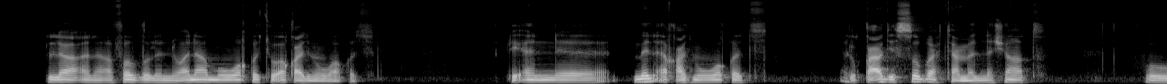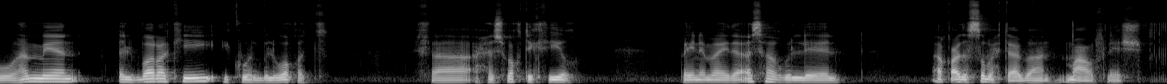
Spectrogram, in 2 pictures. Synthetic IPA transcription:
laʔanaʔɑfɑðˤːɨlʔənːuʔanaːmːunwɑqt̪wʔɑ̰qʕad̪mɪnwɑqt̪ | ləʔanː | mənʔɑ̰qʕad̪mɪnwɑqt̪ | ʔəlqɑʕd̪isˤːɑbħt̪ʰaʕmalnaʃɑːt̪ˤ | whamːijːan | əlbɑɾˤɑkʰijakʰuːnbəlwaqt̪ | faʔa̰ħɪsːwaqt̪ikθiːɣ | b̥eːnamaʔəðaʔashɑɣbəlːeːl | ʔɑqʕad̪ɨsˤːʊbħt̪aʕbaːnmaʕɣuflḛːʃ

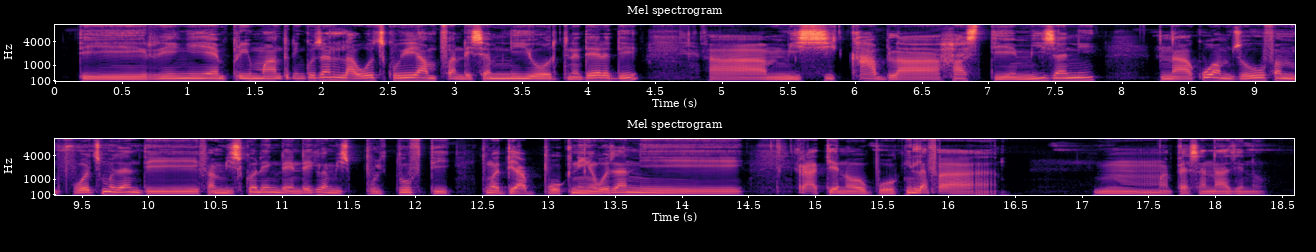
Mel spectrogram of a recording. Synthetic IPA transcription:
d̪̥ereɲiemprimant̪reŋikozanilaot͡si̥kʲweamifaɳɖ͡ʐesaminioɾud̪inant̪eɾəd̪eamisikʰabləhasi̥d̪̥eemizani | nakuamizofamivot͡simozanid̪efamisi̥konɖ͡ʐeŋinɖ͡ʐeɳɖ͡ʐekʲfamisi̥bult̪ufud̪̥et̪uŋɡəd̪eabokineŋavozani | rʔa̰t̪ianoabo̰kinilafə̰ | ma̰mpjasanazanow

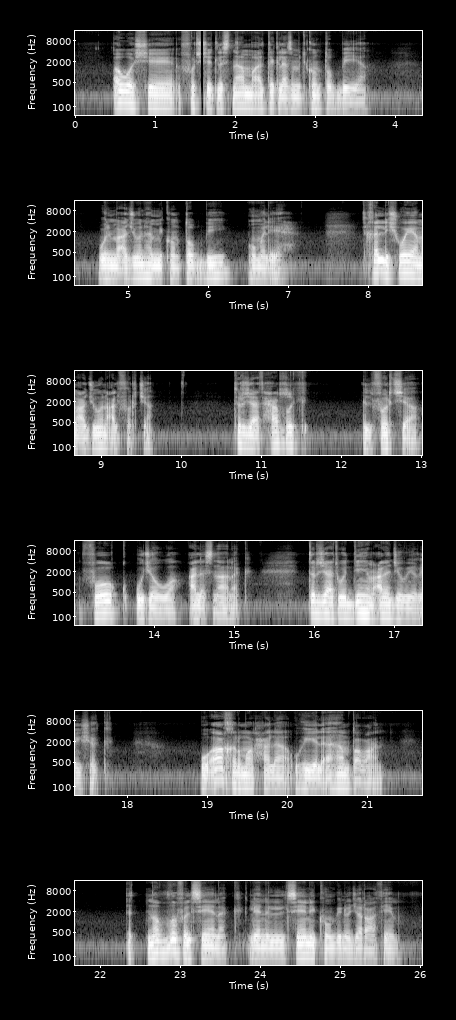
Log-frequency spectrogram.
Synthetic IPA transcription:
ʔawːalʃeːfɑɾˤt͡ʃalasnaːmma̰ʔa̰lt̪aklaːzɪmt̪kuːnt̪ˤɨbːɪjːa | wɪlma̰ʕd͡ʒuːnɦamːjakuːnt̪ˤɨbːi | wmalḛːħ | t̪xalːiʃwajːama̰ʕd͡ʒuːnʕa̰fɑɾˤt͡ʃa̰ | t̪ɪɾd͡ʒaʕt̪ħɑrˤːɪk | ɪlfɑɾˤt͡ʃa̰ | foːqwd͡ʒawːaʕa̰lasna̰ːnʔa̰k | t̪ɪɾd͡ʒaʕt̪wad̪ːiːhʊmʕa̰lad͡ʒawiːɣiːʃa̰k | wʔaːxəɾmɑɾˤħala̰wɦɪjːalʔa̰ɦamːt̪ˤɑbʕɑ̰n | t̪nɑðˤːɨfɪlseːnaklʔeːnːɪlseːnjakʰuːmbiːnud͡ʒɑɾˤɑːθiːm

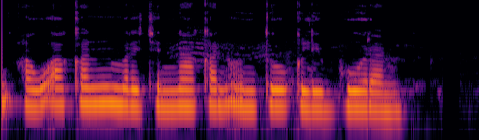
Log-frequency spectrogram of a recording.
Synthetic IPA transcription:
nauʔakanmərd͡ʒənakanṵnt̪ʊkːəlibuɾan

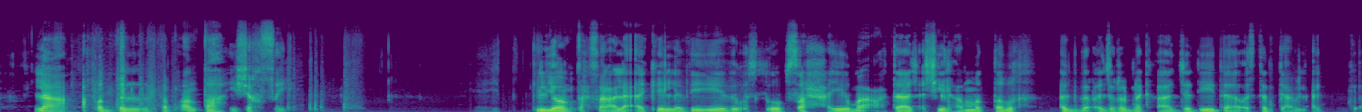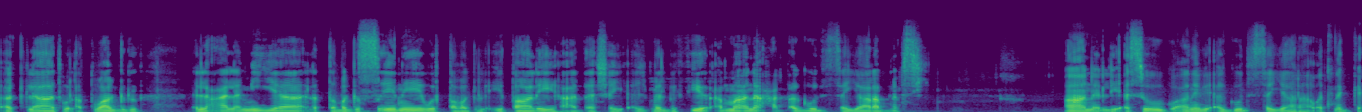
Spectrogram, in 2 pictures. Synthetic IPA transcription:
laʔɑfɑðˤːɨlt̪ˤɑbʕɑnt̪ˤɑːhiʃɑxsˤḭ | kɪlːjoːmt̪ɪħsˤʊ̰lʕa̰la̰ʔa̰kalːaðiːðwʔʊ̰sluːbsˤɨħːiwma̰ʔa̰ħt̪aːd͡ʒʔaʃiːlɦamːɨt̪ˤːɑbɣ | ʔaɡd̪ɑɾˤʔad͡ʒɾɪbnakhaːt̪̚d͡ʒɪd̪iːd̪awʔa̰st̪amt̪ɪʕbɪlʔa | ʔa̰klaːt̪wɪlʔɑt̪ˤwɑːɡ | ɪlʕa̰ːlamɪjːalɨt̪ˤːɑbɑqɨsˤːiːniwɪt̪ˤːɑbɑqɪlʔḭːt̪ˤɑːliɦa̰ːðaʃeːʔad͡ʒmalbɪkt̪ʰiːɾʔa̰mːa̰ʔana̰ʔa̰ħabːʔaɡuːd̪ɪsːajːɑːɾˤɑbnafsi̥ | ʔaːna̰lːḭʔa̰suːɡwʔa̰nalːḭʔa̰ɡuːd̪ɪsːajːɑːɾˤɑwʔa̰t̪naɡːɪ

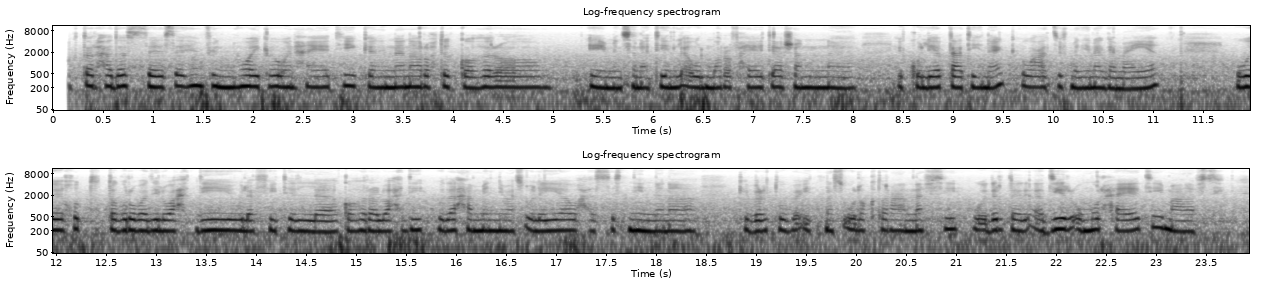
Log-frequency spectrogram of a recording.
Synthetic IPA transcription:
ʔɑkt̪ɑɾˤħad̪æssæːɦemfiʔenːhowːæjekæwːenħajæːt̪ʰikæːnʔenːʔænæɾˤoħt̪elqɑːɦeɾˤɑ | emensænæt̪eːnleʔæwːælmɑrˤːɑfi̥ħajæːt̪iʕaʃæːn | elkolːejːæbet̪aʕt̪ihenæːkweaʕad̪̚t̪fimæd̪iːnæɡæmʕejːæ | wexod̪t̪e̥t̪ːæɡɾobæd̪iːlwaħd̪d̪iwelæfːiːt̪elqɑːɦeɾɑlwaħd̪iwed̪æħamːelnimæsʔuːlejːæweħasːesniʔenːʔænæ | kebeɾt̪webæ̰ʔiːt̪mæsʔuːlʔɑkt̪ɑɾˤʕanːæfsiweʔod̪eɾt̪ʔæd̪iːɾʔomuːɾħajæːt̪ʰimaʕnæfsi̥

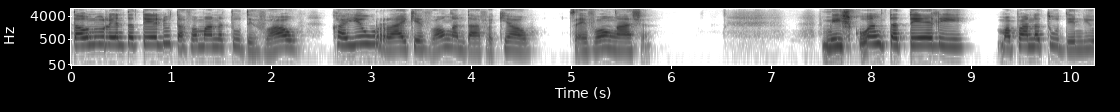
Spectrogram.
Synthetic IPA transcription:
t̪awniwɾenit̪at̪eliud̪afamanat̪ud̪ivaw | kaiwraikavawŋand̪avakaw | z̥ajavawŋasa̰nə̥ | miʃi̥kuaŋit̪at̪eli | mapanat̪ud̪ani

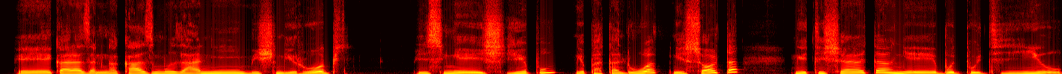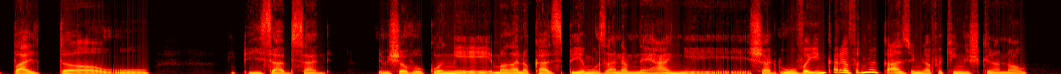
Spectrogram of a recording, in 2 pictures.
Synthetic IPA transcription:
ekaɾazaniŋakazimuzanimiʃiŋiɾobi̥ | misiŋeʒ̥ipuŋepat̪aluəŋesɔɾt̪ə | ŋet̪iʃeɾt̪əŋebud̪̚bud̪iupalt̪a | izabiz̥ani̥ | d̪ḛmiʃavokuŋḛmaŋanakazib̥emuzanaminaɦaɲŋḛʃa̰luvainikaɾazanakaziŋafakiŋiʃu̥kinanaw

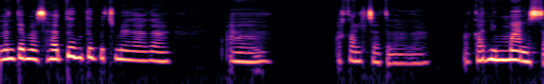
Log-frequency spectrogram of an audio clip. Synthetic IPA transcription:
nante̞mashatup̚tuput͡ʃmeɡaɡa | kalt͡ʃatɡaɡaː | kanimansa

